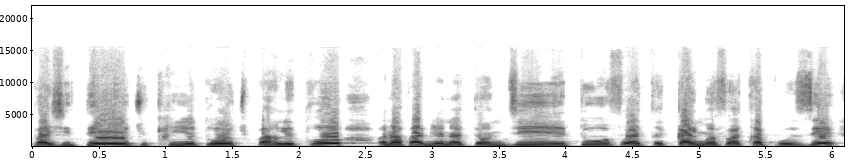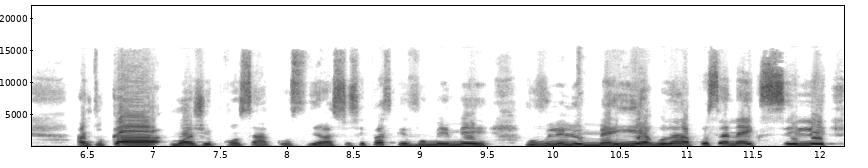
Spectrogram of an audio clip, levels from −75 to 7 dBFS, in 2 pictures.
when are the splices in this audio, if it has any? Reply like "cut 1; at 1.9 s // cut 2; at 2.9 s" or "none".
none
